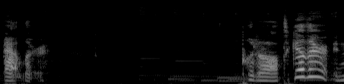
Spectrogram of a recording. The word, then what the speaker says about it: Battler: is my given name this is made up of the characters for fight and person and it's pronounced battler put it all together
